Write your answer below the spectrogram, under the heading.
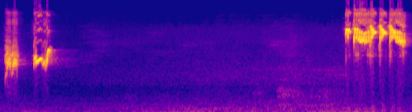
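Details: Orange-headed thrush lure song for making males answer: two quick slurred whistled notes, a quiet gap, then a brief, very high, warbling trill at the end.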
